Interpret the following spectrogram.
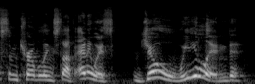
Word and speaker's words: Whelan: anyways let's talk about Joe Whelan uh and that is how you say even though it looks like Wyland like Scott Weiland the melody man um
